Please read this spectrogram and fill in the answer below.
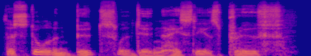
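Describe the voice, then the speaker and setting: Fantasy game villain: gruff cult slaver, husky, unhurried, scornful. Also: male voice, deep voice, animated, full character voice. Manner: curt, threatening, contemptuous. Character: gruff, menacing slaver serving a dark cult. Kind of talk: video game character dialogue.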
